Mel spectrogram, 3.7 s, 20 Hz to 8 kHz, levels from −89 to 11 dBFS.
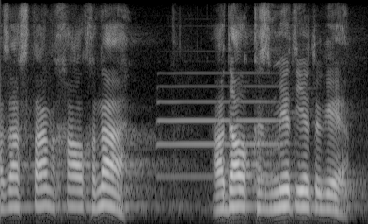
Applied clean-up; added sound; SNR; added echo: none; Wind instrument, woodwind instrument; 19 dB; none.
